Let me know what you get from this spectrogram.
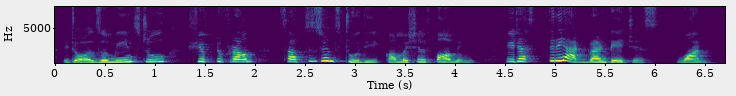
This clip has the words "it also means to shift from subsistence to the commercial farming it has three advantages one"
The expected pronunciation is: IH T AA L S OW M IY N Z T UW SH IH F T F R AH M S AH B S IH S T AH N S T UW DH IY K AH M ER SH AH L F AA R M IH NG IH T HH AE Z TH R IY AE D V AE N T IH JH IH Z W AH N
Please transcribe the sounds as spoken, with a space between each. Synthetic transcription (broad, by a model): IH T AA L S OW M IY N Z T UW SH IH F T F R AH M S AH B S IH S T AH N S T UW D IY K AH M ER SH AH L F AA R M IH NG IH T HH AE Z T R IY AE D V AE N T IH JH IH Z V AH N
